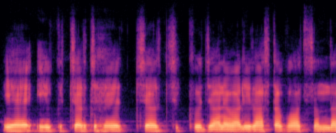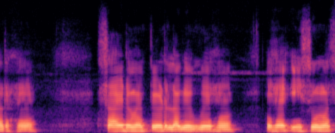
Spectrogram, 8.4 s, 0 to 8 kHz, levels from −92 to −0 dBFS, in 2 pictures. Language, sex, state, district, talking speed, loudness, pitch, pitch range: Hindi, male, Uttar Pradesh, Varanasi, 150 wpm, -13 LUFS, 115 Hz, 110-120 Hz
